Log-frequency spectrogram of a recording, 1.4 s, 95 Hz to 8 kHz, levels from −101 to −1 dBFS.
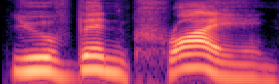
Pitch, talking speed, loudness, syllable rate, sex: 170 Hz, 130 wpm, -18 LUFS, 3.1 syllables/s, female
